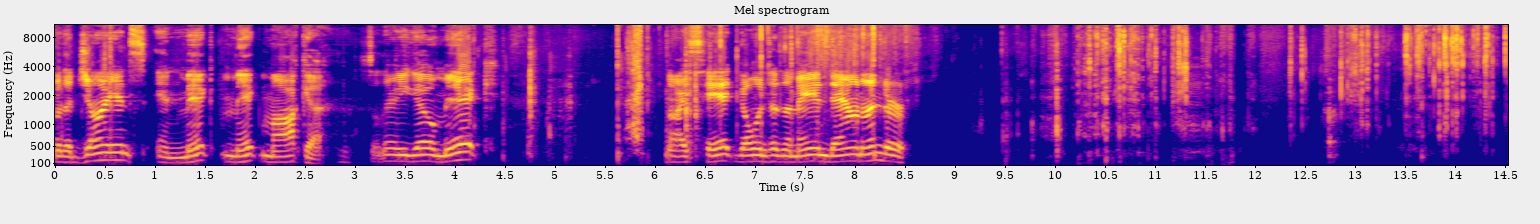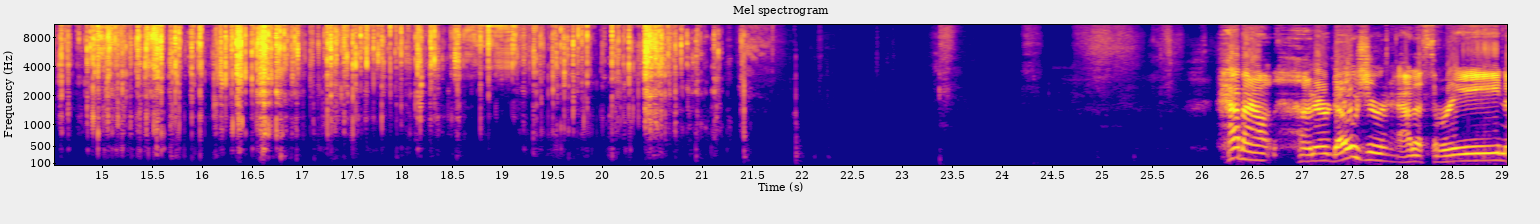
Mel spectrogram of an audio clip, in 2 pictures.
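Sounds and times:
foil wrapper crinkling and tearing: 6.8 - 8.5, 10.0 - 21.5.

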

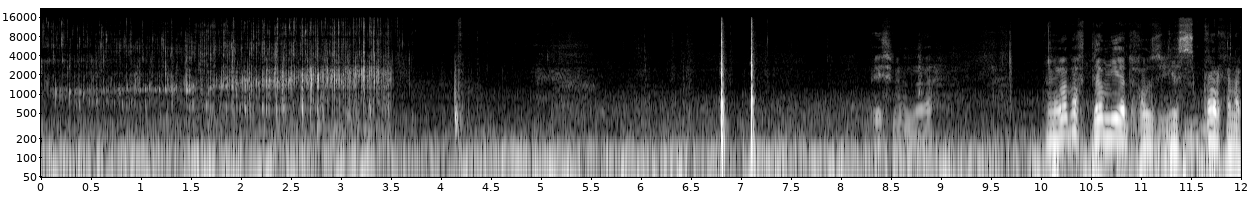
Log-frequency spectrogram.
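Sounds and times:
liquid pouring into container: 0.0 - 3.8
sharp knock: 6.8 - 7.3.

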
